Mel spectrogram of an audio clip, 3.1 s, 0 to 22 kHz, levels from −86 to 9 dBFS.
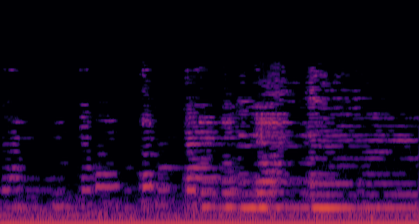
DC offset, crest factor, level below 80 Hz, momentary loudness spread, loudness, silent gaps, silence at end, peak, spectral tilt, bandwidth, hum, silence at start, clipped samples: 0.7%; 16 dB; -54 dBFS; 12 LU; -41 LUFS; none; 0 s; -24 dBFS; -5.5 dB/octave; 8.2 kHz; none; 0 s; under 0.1%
